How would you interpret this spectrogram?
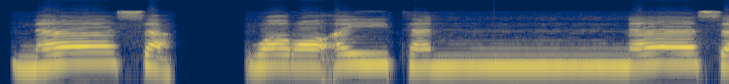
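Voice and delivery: ناس and و رأیت الناس recited slowly and loud, long a held two counts; recited example. Shown as a demonstration. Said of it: "در اینجا نظر کنید".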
